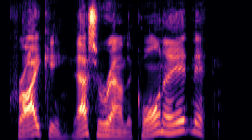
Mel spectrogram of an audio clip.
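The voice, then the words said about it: Put-on Australian accent. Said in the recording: “I don't know if that's a good or bad Australian accent”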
